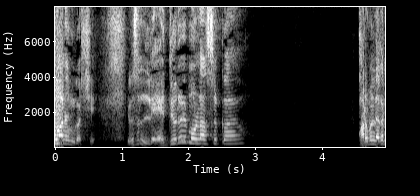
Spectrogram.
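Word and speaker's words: lead: 뭐 하는 것이 이것은 레드를 몰랐을까요 바로 나간 레드 라고 발음합니다 리드가 아니라 명사로 레드 라고 발음하면 은 나비 줘 나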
